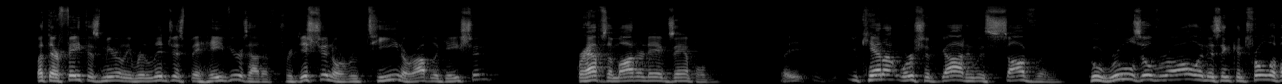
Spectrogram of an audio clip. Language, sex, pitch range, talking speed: English, male, 125-190 Hz, 160 wpm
